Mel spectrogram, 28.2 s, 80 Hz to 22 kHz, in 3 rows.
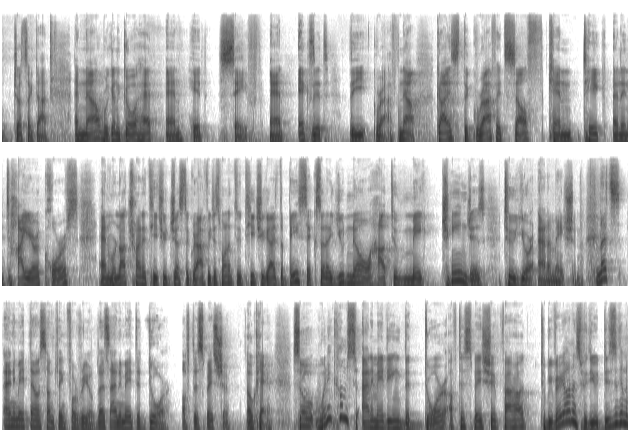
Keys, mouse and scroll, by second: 0.7 space, 1.9 click, 2.8 click, 5.5 click, 6.7 click, 8.0 click, 21.4 click, 22.3 click, 24.3-25.5 typing, 24.5 right click.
